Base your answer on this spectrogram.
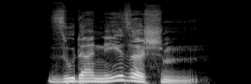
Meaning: strong dative masculine/neuter singular of sudanesisch
- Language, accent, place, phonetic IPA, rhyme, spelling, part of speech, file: German, Germany, Berlin, [zudaˈneːzɪʃm̩], -eːzɪʃm̩, sudanesischem, adjective, De-sudanesischem.ogg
